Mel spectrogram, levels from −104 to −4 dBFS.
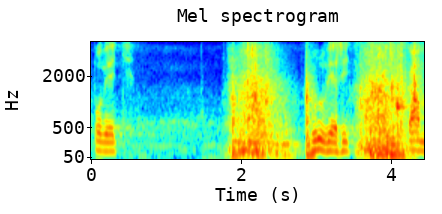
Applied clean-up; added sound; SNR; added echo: none; Drawer open or close / Wood; -4 dB; none.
